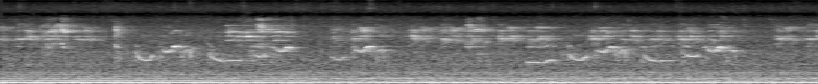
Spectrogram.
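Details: Two pet cockatiels, happy and playful, give rapid looping chirps that swoop down then up, several per second in loose runs, with a steady electrical hum underneath.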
